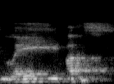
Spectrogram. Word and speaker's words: Leivas: So the way we pronounce our company is Leivas, like laid back, and you Leivas.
